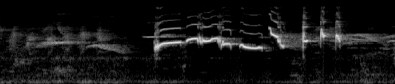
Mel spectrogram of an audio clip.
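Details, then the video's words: Magpie-robin song played as a lure to coax quiet birds into song: soft warbling at first, then a loud run of wavering whistled notes ending in four quick, sharp chips. "KICAUAN PEMIKAT KACER MACET MALAS BUNYI PASTI CEPAT GACOR NGOTOT"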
